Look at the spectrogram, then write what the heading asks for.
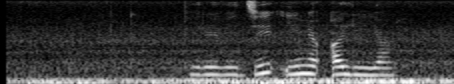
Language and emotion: Russian, neutral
